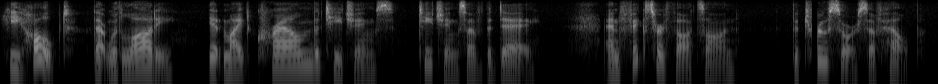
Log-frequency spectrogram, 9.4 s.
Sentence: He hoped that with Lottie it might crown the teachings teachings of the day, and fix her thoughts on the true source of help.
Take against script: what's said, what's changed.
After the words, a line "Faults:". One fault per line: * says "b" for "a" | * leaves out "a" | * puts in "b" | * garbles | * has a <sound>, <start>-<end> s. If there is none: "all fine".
He hoped that with Lottie it might crown the teachings teachings of the day, and fix her thoughts on the true source of help.
Faults:
* has a dropout, 8.1-8.2 s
